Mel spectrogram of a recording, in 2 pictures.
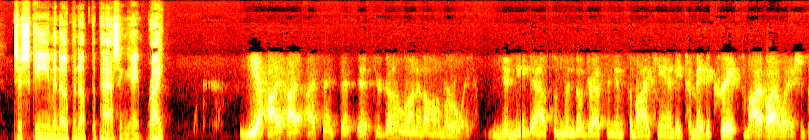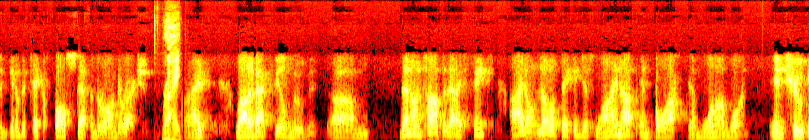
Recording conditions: phone line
